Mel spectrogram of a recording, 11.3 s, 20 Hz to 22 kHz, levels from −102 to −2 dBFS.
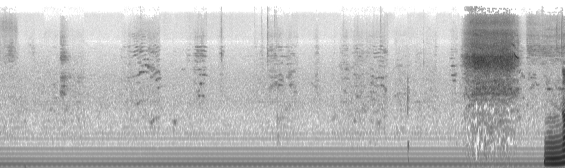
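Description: It's a speech recording with mains hum running the whole way through: a steady 60 Hz drone, sitting roughly 25 dB under the speech. That points to a ground loop or nearby transformer leaking power-line current into the signal path.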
